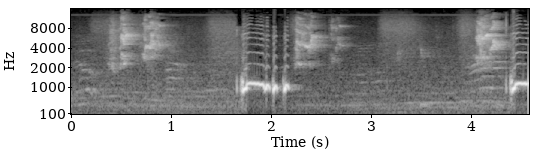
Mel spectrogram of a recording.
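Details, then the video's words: Javanese local zebra dove, singing eagerly with a long, clear voice, used to lure other doves. One clear phrase, a rising coo followed by three short rolling notes, then another phrase begins. Thin high twitters from other small birds sound between them. "Perkutut lokal jawa gacor buat pancingan suara panjang bening"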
